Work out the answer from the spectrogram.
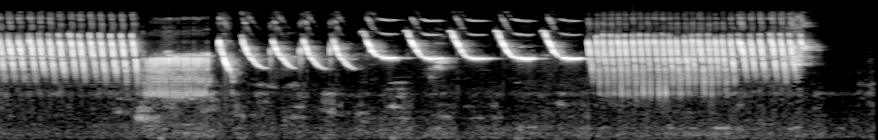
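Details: Canary song with a full repertoire, played to stir females into breeding condition: a rapid high trill, a brief lower rattling roll, a string of falling whistled notes, then another fast pulsed trill before silence.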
